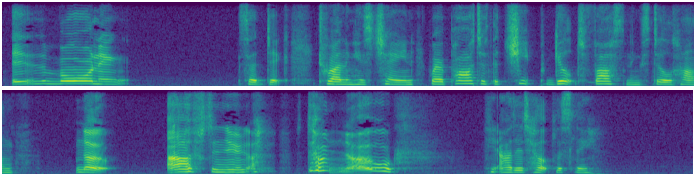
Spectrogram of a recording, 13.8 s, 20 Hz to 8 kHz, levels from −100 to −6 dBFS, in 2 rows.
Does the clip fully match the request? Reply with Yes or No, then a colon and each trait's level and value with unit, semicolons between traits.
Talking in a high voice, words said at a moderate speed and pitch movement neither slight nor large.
No: very high, 250 Hz; slow, 110 wpm; average, 4.8 semitones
